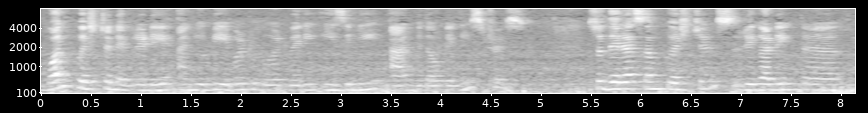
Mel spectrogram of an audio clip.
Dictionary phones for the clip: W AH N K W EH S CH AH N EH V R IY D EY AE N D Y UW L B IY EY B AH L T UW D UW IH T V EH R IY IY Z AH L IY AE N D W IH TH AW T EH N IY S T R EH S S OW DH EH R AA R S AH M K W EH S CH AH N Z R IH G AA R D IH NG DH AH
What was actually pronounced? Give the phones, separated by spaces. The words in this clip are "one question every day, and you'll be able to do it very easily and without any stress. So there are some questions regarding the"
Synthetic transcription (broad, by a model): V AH N K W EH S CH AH N EH V R IY D EY AE N D Y UW L B IY EY B AH L T UW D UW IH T V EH R IY IY Z AH L IY AE N D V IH T AW T EH N IY S T R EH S S OW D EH R AA R S AH M K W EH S CH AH N S R IH G AA R D IH NG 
